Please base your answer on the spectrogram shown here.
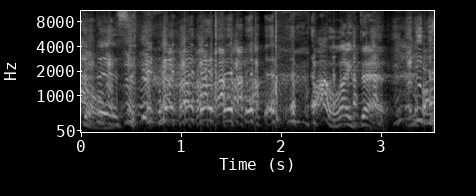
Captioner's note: laughter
